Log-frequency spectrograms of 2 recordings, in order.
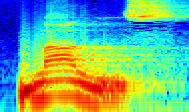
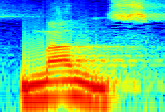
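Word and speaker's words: months: খেয়াল করেন, close close, মান্থস মান্থস। British ইংলিশে 3H এর উচ্চারণ হয়, বাট আমেরিকান ইংলিশে এই দুটি শব্দের 3H এর উচ্চারণ হয় না।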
